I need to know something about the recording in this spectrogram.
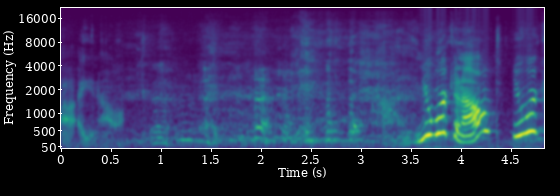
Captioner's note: class laughs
